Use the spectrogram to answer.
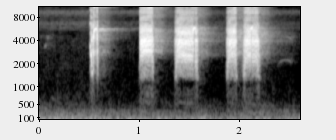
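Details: Black francolin calling in Khushab, Pakistan: a loud series of five harsh, grating, buzzy notes, a short first note followed by two close pairs of longer rasping bursts, over faint low background rumble.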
